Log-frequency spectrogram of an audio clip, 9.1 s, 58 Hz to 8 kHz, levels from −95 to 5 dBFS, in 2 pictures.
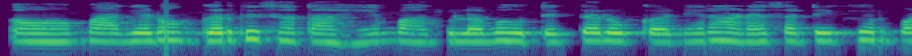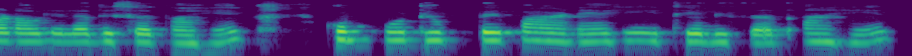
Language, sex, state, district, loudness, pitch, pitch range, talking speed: Marathi, female, Maharashtra, Pune, -24 LUFS, 220 Hz, 210-235 Hz, 140 wpm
